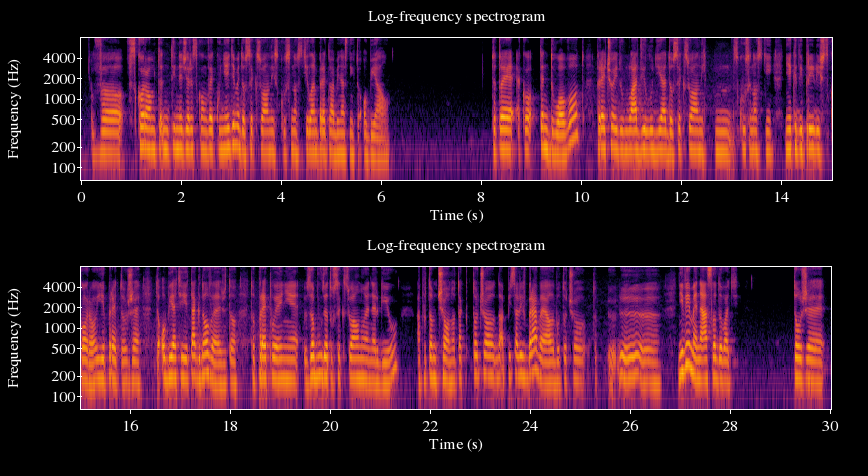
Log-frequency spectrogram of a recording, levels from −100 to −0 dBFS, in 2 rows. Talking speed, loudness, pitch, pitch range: 140 wpm, -28 LUFS, 180 Hz, 165-185 Hz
